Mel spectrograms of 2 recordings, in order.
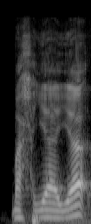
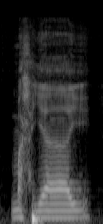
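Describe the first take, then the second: First: The final ya carries a short a vowel. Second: The final ya is silent, with no vowel.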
